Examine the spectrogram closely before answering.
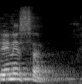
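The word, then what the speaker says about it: Renaissance: রেনাইসেন্স উচ্চারণটা হবে রেনাইসেন্স, কিন্তু স্পেলিংটা আমি যদি মনে রাখার জন্য বলি তাহলে হবে রেনাইসেন্স, কিন্তু উচ্চারণ হচ্ছে রেনেসা।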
